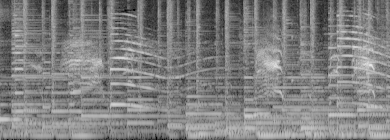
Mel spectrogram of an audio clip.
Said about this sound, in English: Monkey says hi to you.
